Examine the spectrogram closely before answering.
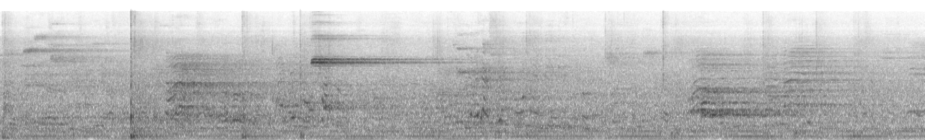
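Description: A volleyball thumps off players' hands and arms.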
